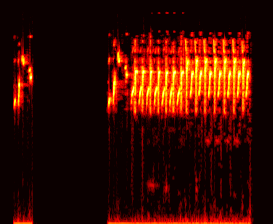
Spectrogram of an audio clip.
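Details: Goldfinch in the Malaga classic ancestral singing style, for tutoring young birds: a short chirp group, a pause, then a long rapid trill of about thirty sharp notes that grows louder and brighter.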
